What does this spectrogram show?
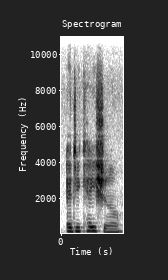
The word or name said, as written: educational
